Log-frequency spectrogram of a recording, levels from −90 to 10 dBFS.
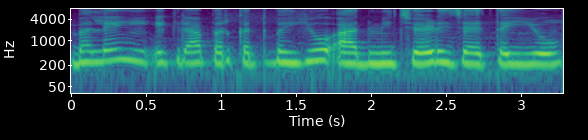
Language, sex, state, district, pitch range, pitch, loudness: Maithili, female, Bihar, Purnia, 225-245 Hz, 235 Hz, -16 LUFS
